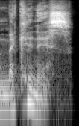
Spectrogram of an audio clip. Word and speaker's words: MacInnes: MacInnes.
